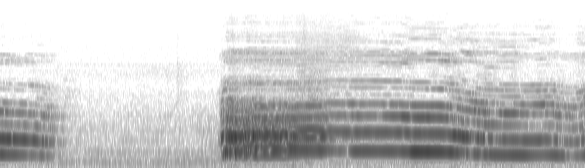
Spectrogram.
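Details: During the monthly civil alert siren test, Korben the dog howls along: a held note fades out, a quiet gap of over a second follows, then a strong new howl bursts in and is sustained to the end, drifting gently downward.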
